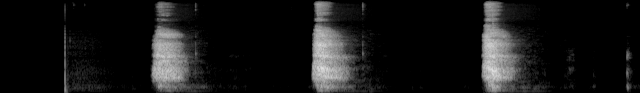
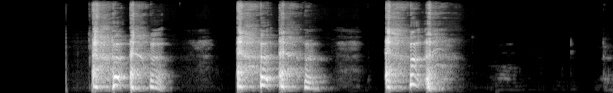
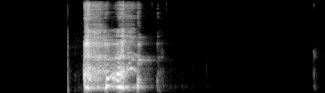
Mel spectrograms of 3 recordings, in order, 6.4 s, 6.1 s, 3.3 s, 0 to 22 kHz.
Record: {"exhalation_length": "6.4 s", "exhalation_amplitude": 17670, "exhalation_signal_mean_std_ratio": 0.25, "three_cough_length": "6.1 s", "three_cough_amplitude": 32647, "three_cough_signal_mean_std_ratio": 0.37, "cough_length": "3.3 s", "cough_amplitude": 32767, "cough_signal_mean_std_ratio": 0.28, "survey_phase": "alpha (2021-03-01 to 2021-08-12)", "age": "45-64", "gender": "Female", "wearing_mask": "No", "symptom_none": true, "smoker_status": "Never smoked", "respiratory_condition_asthma": false, "respiratory_condition_other": false, "recruitment_source": "REACT", "submission_delay": "1 day", "covid_test_result": "Negative", "covid_test_method": "RT-qPCR"}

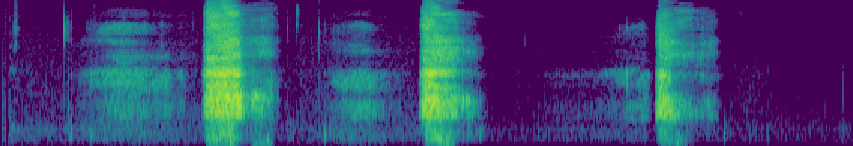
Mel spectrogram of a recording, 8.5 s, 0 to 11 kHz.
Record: {"exhalation_length": "8.5 s", "exhalation_amplitude": 23621, "exhalation_signal_mean_std_ratio": 0.26, "survey_phase": "beta (2021-08-13 to 2022-03-07)", "age": "65+", "gender": "Female", "wearing_mask": "No", "symptom_cough_any": true, "smoker_status": "Ex-smoker", "respiratory_condition_asthma": false, "respiratory_condition_other": false, "recruitment_source": "REACT", "submission_delay": "2 days", "covid_test_result": "Negative", "covid_test_method": "RT-qPCR", "influenza_a_test_result": "Negative", "influenza_b_test_result": "Negative"}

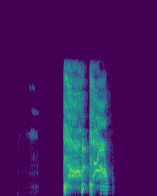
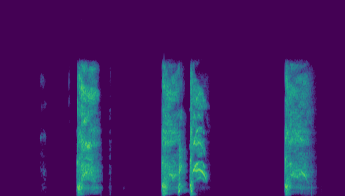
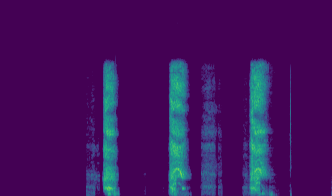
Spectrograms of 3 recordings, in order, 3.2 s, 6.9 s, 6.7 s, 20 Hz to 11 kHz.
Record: {"cough_length": "3.2 s", "cough_amplitude": 31775, "cough_signal_mean_std_ratio": 0.43, "three_cough_length": "6.9 s", "three_cough_amplitude": 31085, "three_cough_signal_mean_std_ratio": 0.38, "exhalation_length": "6.7 s", "exhalation_amplitude": 30169, "exhalation_signal_mean_std_ratio": 0.28, "survey_phase": "beta (2021-08-13 to 2022-03-07)", "age": "45-64", "gender": "Male", "wearing_mask": "No", "symptom_none": true, "smoker_status": "Never smoked", "respiratory_condition_asthma": true, "respiratory_condition_other": false, "recruitment_source": "REACT", "submission_delay": "3 days", "covid_test_result": "Negative", "covid_test_method": "RT-qPCR"}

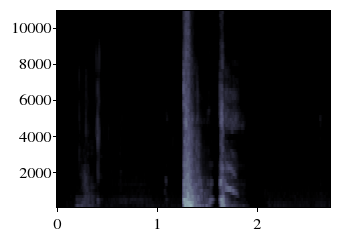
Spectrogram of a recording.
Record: {"cough_length": "2.7 s", "cough_amplitude": 32768, "cough_signal_mean_std_ratio": 0.24, "survey_phase": "beta (2021-08-13 to 2022-03-07)", "age": "18-44", "gender": "Male", "wearing_mask": "No", "symptom_none": true, "smoker_status": "Never smoked", "respiratory_condition_asthma": false, "respiratory_condition_other": false, "recruitment_source": "Test and Trace", "submission_delay": "1 day", "covid_test_result": "Positive", "covid_test_method": "RT-qPCR", "covid_ct_value": 35.4, "covid_ct_gene": "N gene"}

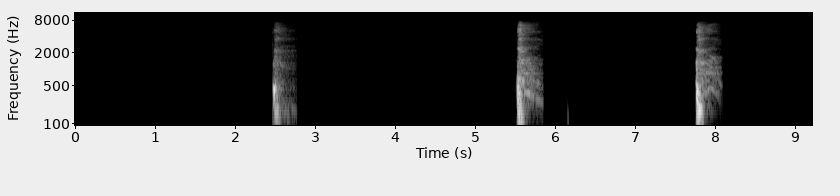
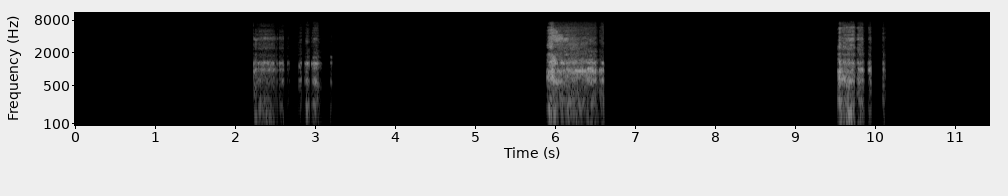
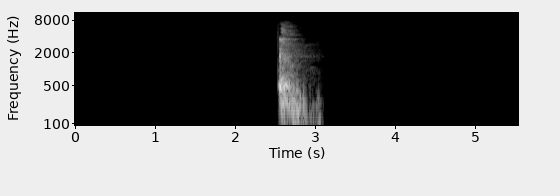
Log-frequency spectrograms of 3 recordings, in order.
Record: {"three_cough_length": "9.2 s", "three_cough_amplitude": 9947, "three_cough_signal_mean_std_ratio": 0.12, "exhalation_length": "11.4 s", "exhalation_amplitude": 701, "exhalation_signal_mean_std_ratio": 0.26, "cough_length": "5.5 s", "cough_amplitude": 7175, "cough_signal_mean_std_ratio": 0.14, "survey_phase": "alpha (2021-03-01 to 2021-08-12)", "age": "45-64", "gender": "Male", "wearing_mask": "No", "symptom_none": true, "smoker_status": "Ex-smoker", "respiratory_condition_asthma": false, "respiratory_condition_other": false, "recruitment_source": "REACT", "submission_delay": "5 days", "covid_test_result": "Negative", "covid_test_method": "RT-qPCR"}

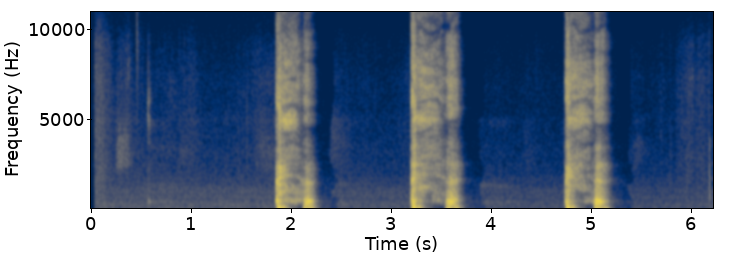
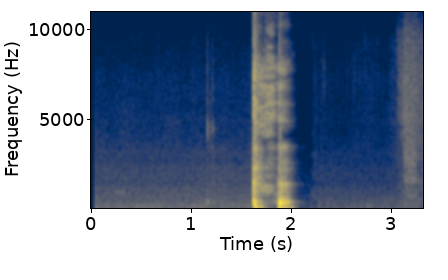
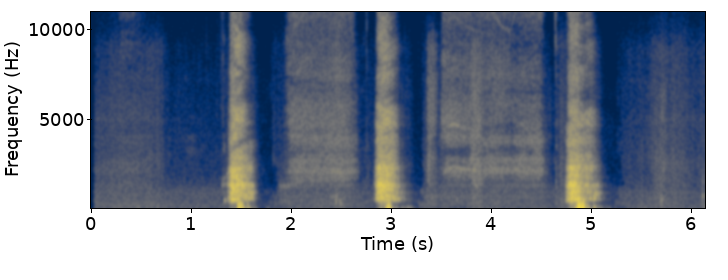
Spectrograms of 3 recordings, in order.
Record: {"three_cough_length": "6.2 s", "three_cough_amplitude": 31278, "three_cough_signal_mean_std_ratio": 0.28, "cough_length": "3.3 s", "cough_amplitude": 32767, "cough_signal_mean_std_ratio": 0.19, "exhalation_length": "6.1 s", "exhalation_amplitude": 32768, "exhalation_signal_mean_std_ratio": 0.27, "survey_phase": "beta (2021-08-13 to 2022-03-07)", "age": "45-64", "gender": "Male", "wearing_mask": "No", "symptom_cough_any": true, "symptom_runny_or_blocked_nose": true, "symptom_sore_throat": true, "symptom_fatigue": true, "symptom_fever_high_temperature": true, "symptom_headache": true, "symptom_change_to_sense_of_smell_or_taste": true, "symptom_other": true, "symptom_onset": "3 days", "smoker_status": "Ex-smoker", "respiratory_condition_asthma": false, "respiratory_condition_other": false, "recruitment_source": "Test and Trace", "submission_delay": "2 days", "covid_test_result": "Positive", "covid_test_method": "RT-qPCR", "covid_ct_value": 20.7, "covid_ct_gene": "ORF1ab gene"}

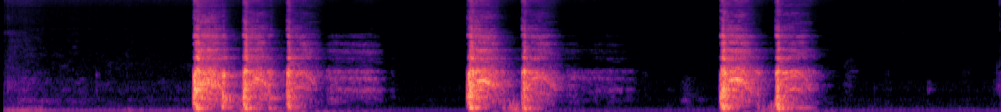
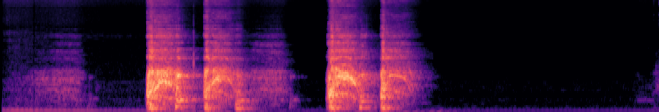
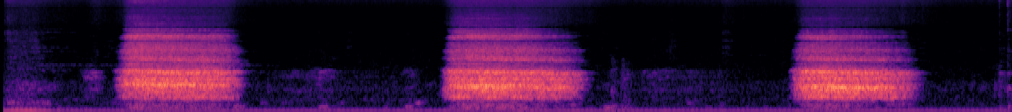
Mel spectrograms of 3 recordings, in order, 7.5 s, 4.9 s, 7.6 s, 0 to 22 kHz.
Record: {"three_cough_length": "7.5 s", "three_cough_amplitude": 32766, "three_cough_signal_mean_std_ratio": 0.33, "cough_length": "4.9 s", "cough_amplitude": 32768, "cough_signal_mean_std_ratio": 0.36, "exhalation_length": "7.6 s", "exhalation_amplitude": 11229, "exhalation_signal_mean_std_ratio": 0.52, "survey_phase": "beta (2021-08-13 to 2022-03-07)", "age": "45-64", "gender": "Male", "wearing_mask": "No", "symptom_cough_any": true, "smoker_status": "Ex-smoker", "respiratory_condition_asthma": false, "respiratory_condition_other": false, "recruitment_source": "REACT", "submission_delay": "2 days", "covid_test_result": "Negative", "covid_test_method": "RT-qPCR", "influenza_a_test_result": "Negative", "influenza_b_test_result": "Negative"}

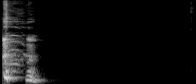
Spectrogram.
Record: {"cough_length": "2.0 s", "cough_amplitude": 32768, "cough_signal_mean_std_ratio": 0.26, "survey_phase": "beta (2021-08-13 to 2022-03-07)", "age": "65+", "gender": "Male", "wearing_mask": "No", "symptom_none": true, "smoker_status": "Ex-smoker", "respiratory_condition_asthma": false, "respiratory_condition_other": false, "recruitment_source": "REACT", "submission_delay": "2 days", "covid_test_result": "Negative", "covid_test_method": "RT-qPCR", "influenza_a_test_result": "Negative", "influenza_b_test_result": "Negative"}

